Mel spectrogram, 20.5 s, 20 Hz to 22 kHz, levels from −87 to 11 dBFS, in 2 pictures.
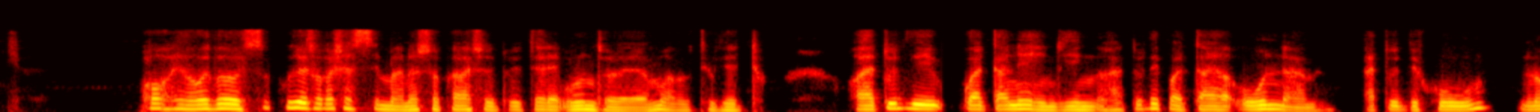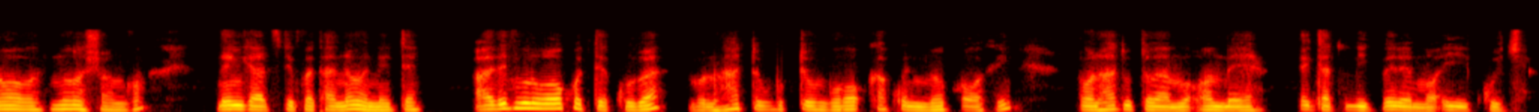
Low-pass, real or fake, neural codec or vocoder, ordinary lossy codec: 7.2 kHz; fake; codec, 16 kHz in and 24 kHz out, 0.8 kbps, FocalCodec, streaming, 65536 codes; MP3, 48 kbps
